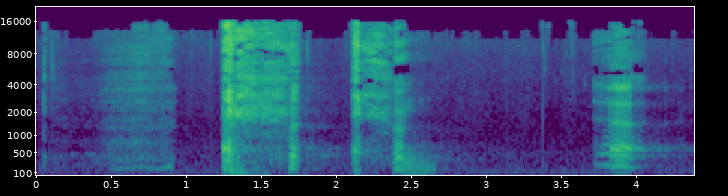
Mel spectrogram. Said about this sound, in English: notice I'm coughing a lot.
